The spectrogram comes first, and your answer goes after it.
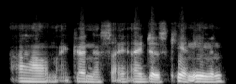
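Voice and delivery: low, choked-up voice fighting tears; holding back tears. Real, not acted. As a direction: voice sinking as tears come. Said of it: "I'm trying not to cry".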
